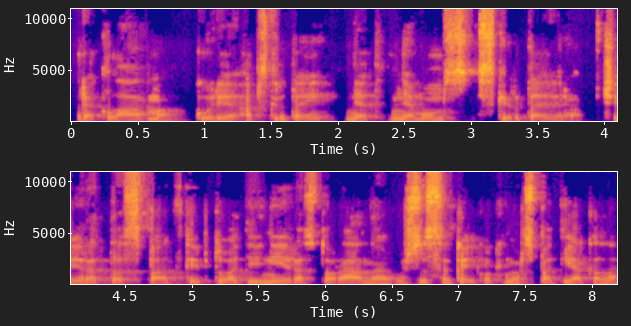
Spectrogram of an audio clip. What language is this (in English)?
Lithuanian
